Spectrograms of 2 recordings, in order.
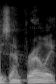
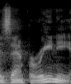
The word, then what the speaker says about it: Zamperini: She just She just was telling this amazing story of Louis Zamperelli, who by the way, I'm sorry, Zamperini is the way it should be pronounced, and he's still alive.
